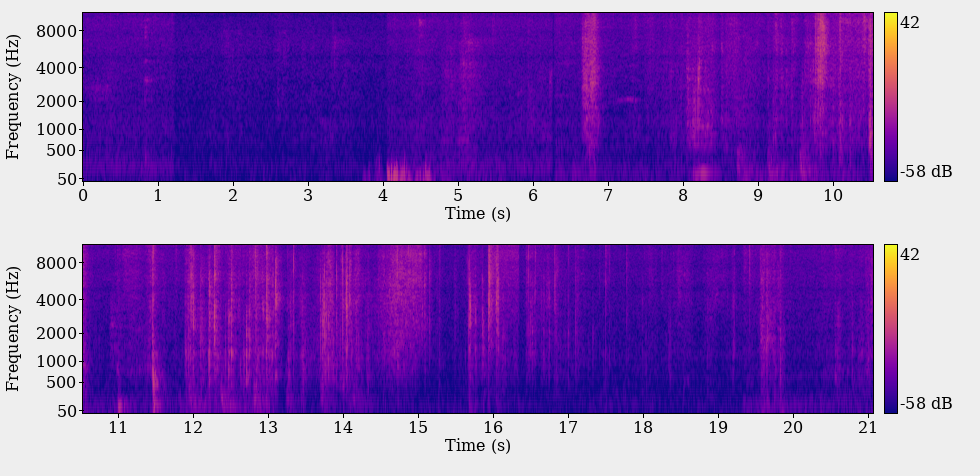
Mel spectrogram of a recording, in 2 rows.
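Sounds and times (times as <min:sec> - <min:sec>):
packaging crinkling and rustling: 0:11.3 - 0:21.0.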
